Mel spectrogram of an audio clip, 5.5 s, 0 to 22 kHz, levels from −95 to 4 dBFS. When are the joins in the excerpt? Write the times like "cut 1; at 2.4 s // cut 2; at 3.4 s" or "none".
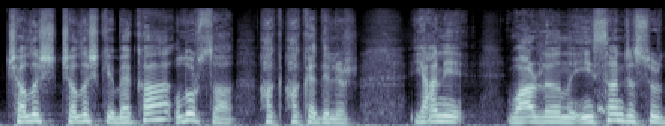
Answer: cut 1; at 1.5 s // cut 2; at 2.3 s // cut 3; at 4.2 s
